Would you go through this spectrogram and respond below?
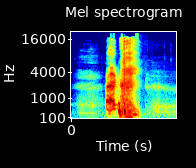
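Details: Single loud sneeze: sharp intake of breath then a forceful burst of air, in a quiet room; sneezing.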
